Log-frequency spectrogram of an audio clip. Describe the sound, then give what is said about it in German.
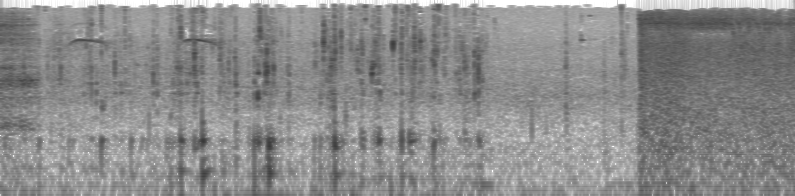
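A man pours gasoline from a canister over car wrecks left in a street, the liquid splashing in uneven sloshing bursts, before a sudden loud, steady rushing noise takes over for the last couple of seconds. “Er gießt das Benzin drüber.”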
